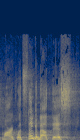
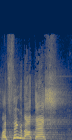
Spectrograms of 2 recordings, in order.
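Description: First: Slow, measured appeal; restrained reasoning. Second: Slow, high-pitched insistence; escalating exasperation. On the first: Driver stepping in to reason with friend, restrained. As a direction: hold the frustration in. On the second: Driver pressing his unbothered friend, escalating exasperation. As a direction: repeat it with mounting strain. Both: Retold or imitated.

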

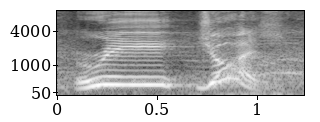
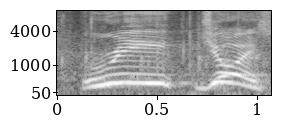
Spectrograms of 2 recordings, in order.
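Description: First: Loud shouted rejoice; congregation shout. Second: Loud, high call; rejoice. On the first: Shown as a demonstration. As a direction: shout it with the crowd. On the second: Real, not acted. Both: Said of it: "Everybody shout".

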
